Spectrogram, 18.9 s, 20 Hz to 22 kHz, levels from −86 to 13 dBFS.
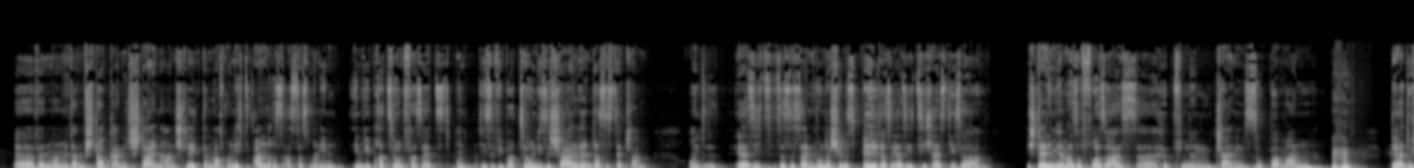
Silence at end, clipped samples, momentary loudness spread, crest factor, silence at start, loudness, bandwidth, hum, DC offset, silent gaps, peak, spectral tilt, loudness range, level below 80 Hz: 0 s; under 0.1%; 9 LU; 18 dB; 0.2 s; -20 LUFS; 16.5 kHz; none; under 0.1%; none; -2 dBFS; -5.5 dB/octave; 4 LU; -64 dBFS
